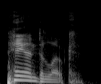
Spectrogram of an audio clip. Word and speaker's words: pendeloque: Pendelokes. – Okay, can I get the country of origin? – Yeah. Actually, no, I mispronounced it. Pandeloke.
